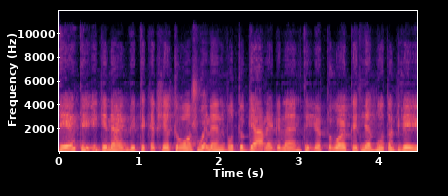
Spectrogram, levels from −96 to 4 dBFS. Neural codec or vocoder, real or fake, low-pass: codec, 24 kHz, 0.9 kbps, WavTokenizer, medium music audio release; fake; 10.8 kHz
